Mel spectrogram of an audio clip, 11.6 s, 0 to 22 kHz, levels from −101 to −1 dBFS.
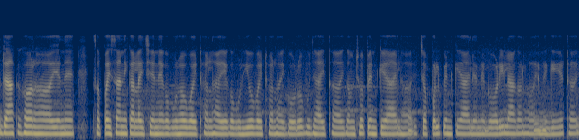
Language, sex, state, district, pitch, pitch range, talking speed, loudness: Bajjika, female, Bihar, Vaishali, 190 Hz, 185-195 Hz, 180 wpm, -36 LUFS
